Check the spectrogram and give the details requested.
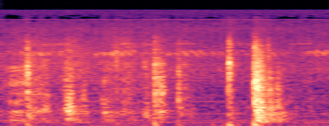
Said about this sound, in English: He closes the door behind her, glancing through a pane, then thoughtfully crinkles his brow.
